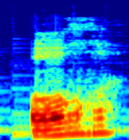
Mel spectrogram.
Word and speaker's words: orgueil: Orgueil, orgueil, pour prononcer G. Orgueil. Accueil, accueil. Cercueil, cercueil. Vous remarquez que le U se place avant le I pour prononcer K, K.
